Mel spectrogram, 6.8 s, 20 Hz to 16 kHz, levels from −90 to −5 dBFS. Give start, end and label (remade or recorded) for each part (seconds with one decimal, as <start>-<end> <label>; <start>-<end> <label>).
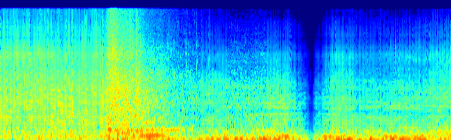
0.0-1.6 remade; 1.6-3.0 recorded; 3.0-3.4 remade; 3.4-4.0 recorded; 4.0-6.8 remade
